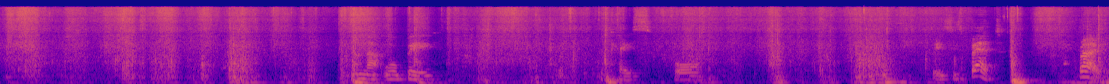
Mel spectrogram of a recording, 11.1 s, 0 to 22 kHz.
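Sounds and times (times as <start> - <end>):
fabric rustling: 0.0 - 11.0.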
